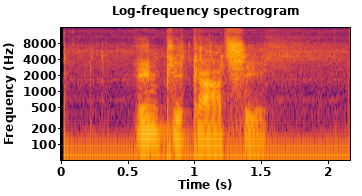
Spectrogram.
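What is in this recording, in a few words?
"implicatie", Dutch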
